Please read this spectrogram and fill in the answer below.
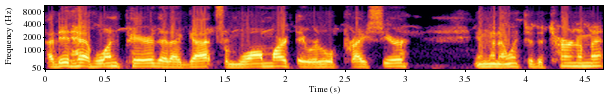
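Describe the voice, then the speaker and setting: Dry, close, echo-free audio of a man with a slight Southern US accent, fairly high in pitch, dark and mellow in tone, his intonation fairly even. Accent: slight Southern drawl. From Texas. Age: 60s. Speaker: slingshot hobbyist. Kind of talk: live stream chat. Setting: outdoors. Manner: casual.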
